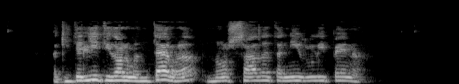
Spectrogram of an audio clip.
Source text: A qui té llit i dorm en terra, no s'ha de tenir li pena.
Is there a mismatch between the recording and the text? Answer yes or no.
no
